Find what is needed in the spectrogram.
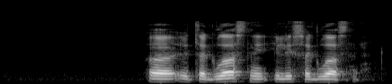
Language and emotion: Russian, neutral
